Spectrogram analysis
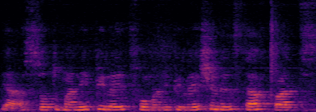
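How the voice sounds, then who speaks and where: A young woman from Burundi, whose first language is Swahili, speaks softly and haltingly as a guest. Her voice comes from across an echoey school hall, picked up by a distant microphone with faint background noise. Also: medium pitch, level tone. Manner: soft-spoken, halting, laughs often. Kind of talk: answering audience questions.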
